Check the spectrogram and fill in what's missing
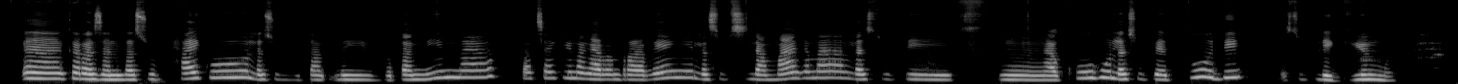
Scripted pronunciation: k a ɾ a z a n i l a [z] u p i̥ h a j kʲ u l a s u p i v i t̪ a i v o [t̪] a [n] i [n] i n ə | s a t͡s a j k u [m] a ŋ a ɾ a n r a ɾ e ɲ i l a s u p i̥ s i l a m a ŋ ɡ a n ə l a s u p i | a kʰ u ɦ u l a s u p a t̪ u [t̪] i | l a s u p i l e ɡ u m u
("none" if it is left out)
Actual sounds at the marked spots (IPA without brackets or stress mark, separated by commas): s, t̪, m, n, n, d̪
